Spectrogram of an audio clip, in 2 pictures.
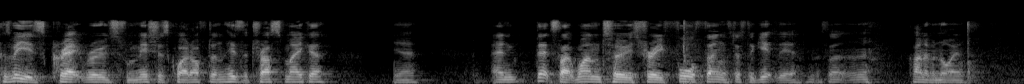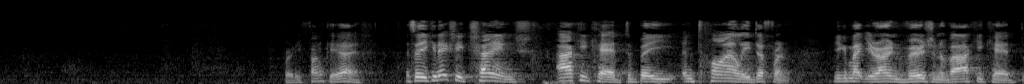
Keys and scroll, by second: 9.7 shift+Escape.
